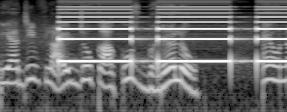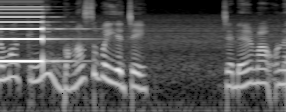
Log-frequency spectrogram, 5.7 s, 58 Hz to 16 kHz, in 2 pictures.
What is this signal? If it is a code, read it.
Beep code, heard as beeps from a small speaker, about 750 Hz, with room echo and speech in Sindhi. 3 long. In IBM BIOS tables: keyboard card error.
